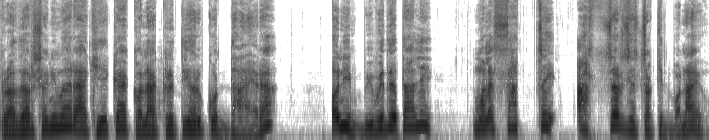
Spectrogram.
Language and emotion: Nepali, surprised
